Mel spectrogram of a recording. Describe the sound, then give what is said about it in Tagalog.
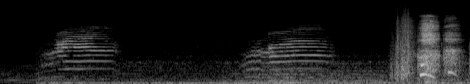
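A black cat, not the pet Kitty, meows twice in the evening as a car is about to be opened, each call drawn out and tonal with a pause between, over a low background rumble, followed by a sudden harsh burst of noise at the end. “May narinig akong ngiyaw.”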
